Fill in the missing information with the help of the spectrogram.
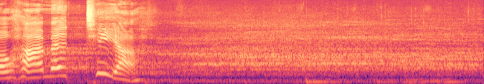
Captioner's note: audience cheers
